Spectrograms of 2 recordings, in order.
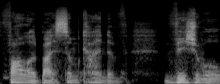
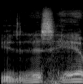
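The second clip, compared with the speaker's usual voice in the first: put-on aged, elderly, quivering, trembling, quavering voice; 3 semitones higher than usual. Someone unseen in the room asks about a hooded captive: old, quivering voice. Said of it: "came an old and quivering voice".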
